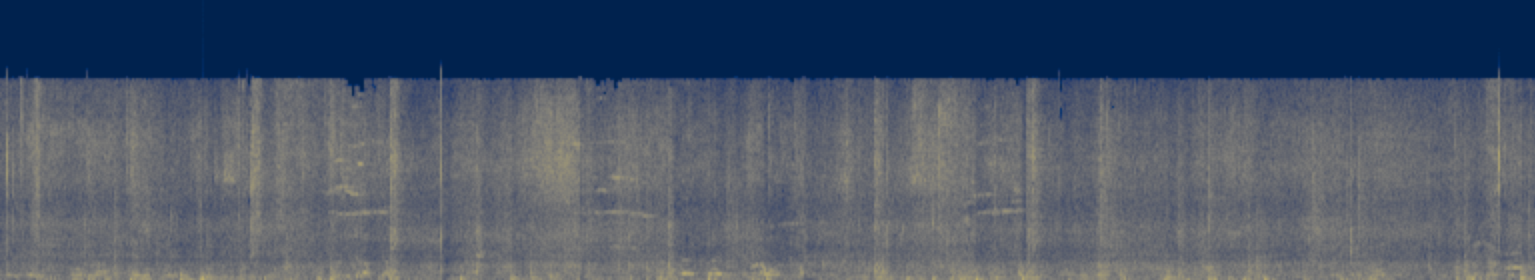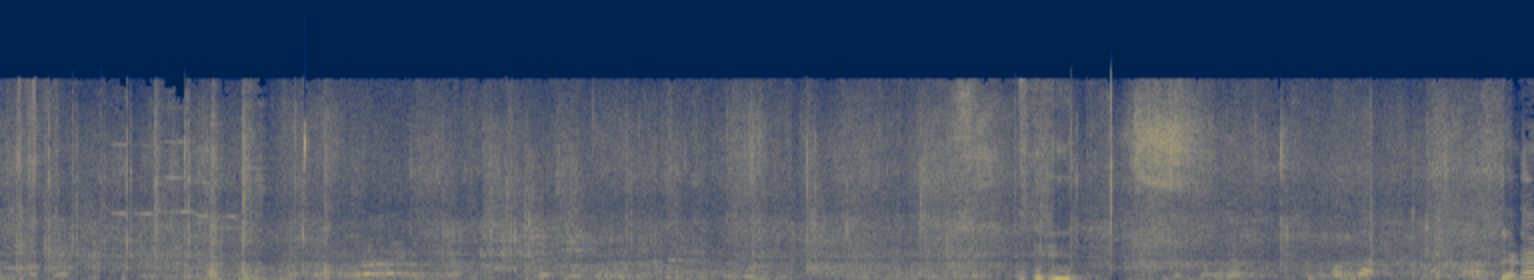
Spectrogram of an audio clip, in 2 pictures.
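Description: Indistinct, overlapping voices and shouts of hockey spectators and players during play.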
